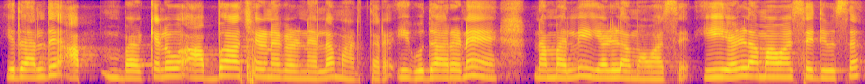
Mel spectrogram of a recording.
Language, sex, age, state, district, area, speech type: Kannada, female, 45-60, Karnataka, Koppal, rural, spontaneous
